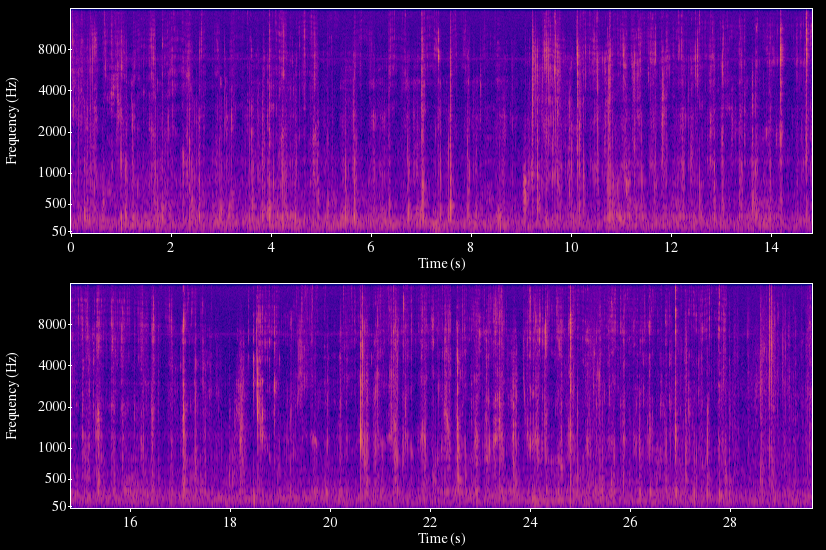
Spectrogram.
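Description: A person chewing soft boiled pork (suyuk) close to the microphone: wet, smacking mouth sounds with many sharp little clicks, going on without a break.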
